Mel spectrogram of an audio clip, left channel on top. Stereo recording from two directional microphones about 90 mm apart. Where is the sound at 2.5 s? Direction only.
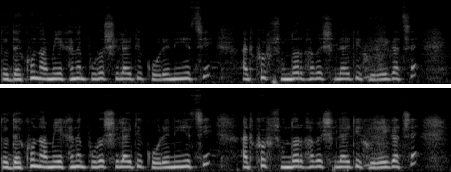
25° right (ahead or behind).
